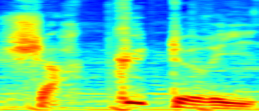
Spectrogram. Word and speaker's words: charcuterie: Because yes, it is a French word and a name of French origin, and the French pronounce the U, U, charcuterie.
